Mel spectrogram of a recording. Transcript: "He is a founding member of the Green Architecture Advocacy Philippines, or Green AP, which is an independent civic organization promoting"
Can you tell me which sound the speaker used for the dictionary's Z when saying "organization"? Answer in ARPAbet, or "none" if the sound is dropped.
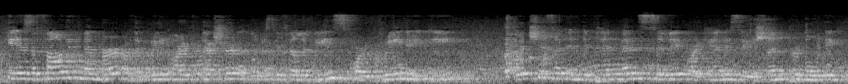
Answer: Z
